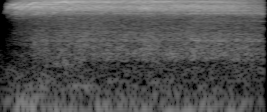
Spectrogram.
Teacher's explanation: voiced consonant is you need your voice to make the sound if we are using or saying the S sound we don't need our voice it's just air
